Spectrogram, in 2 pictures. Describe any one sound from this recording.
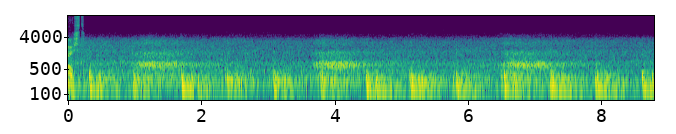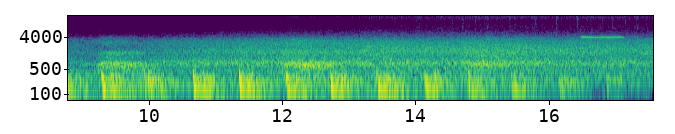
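A large crowd chants and claps in a steady rhythm.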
